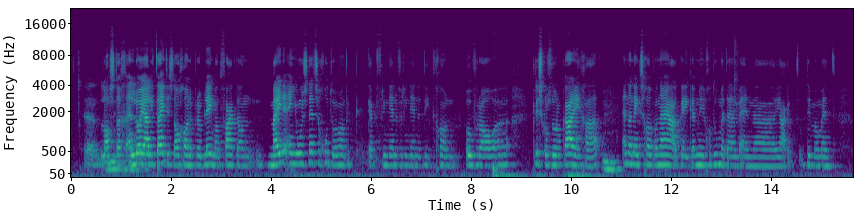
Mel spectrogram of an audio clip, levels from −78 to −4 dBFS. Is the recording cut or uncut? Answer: uncut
